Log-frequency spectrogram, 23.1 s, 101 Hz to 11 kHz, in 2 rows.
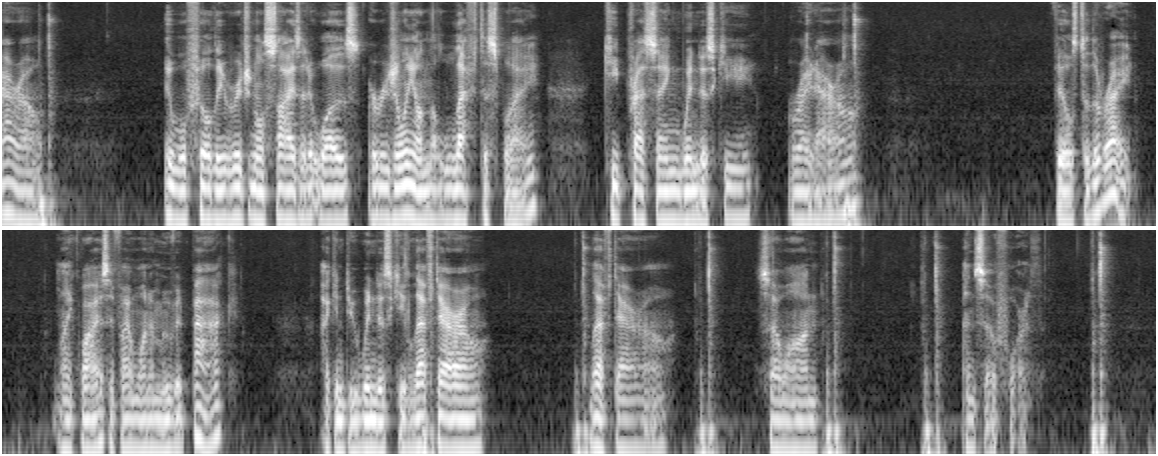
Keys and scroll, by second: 0.4 super+Right, 8.4 super+Right, 15.7 super+Left, 17.3 super+Left, 22.4 super+Right.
